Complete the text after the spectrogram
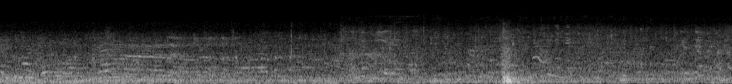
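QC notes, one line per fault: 3.40–7.32 s, wrong sample rate: from here to the end the audio runs about 1.38 times fast and sits roughly 5.6 semitones high, speed and pitch shifting together. This fits 16 kHz material played back at 22 kHz with no rate conversion.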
